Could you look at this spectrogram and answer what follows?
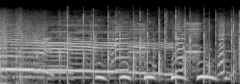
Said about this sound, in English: Vamos un aplauso para BO8 Studio.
